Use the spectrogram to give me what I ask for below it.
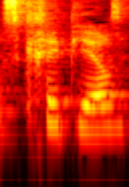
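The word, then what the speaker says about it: Scheepjes: se poser la question je vous assure que la prononciation c'est bien scripters ça veut dire navire en néerlandais parce que du coup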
